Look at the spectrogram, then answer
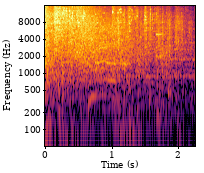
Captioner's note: grunts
